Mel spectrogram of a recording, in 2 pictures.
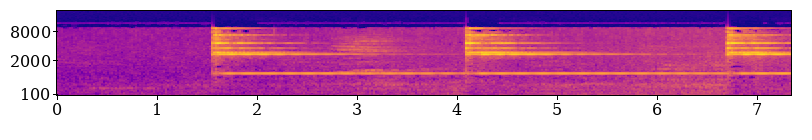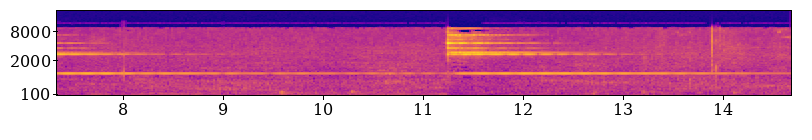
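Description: Altar bell struck four times in slow succession, the last after a longer pause, each stroke ringing on and fading. It marks the elevation of the consecrated host at Mass.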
